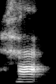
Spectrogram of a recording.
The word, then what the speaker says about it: 哈: Okay, ha is as you can see in English, in Chinese, we pronounce as ha.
